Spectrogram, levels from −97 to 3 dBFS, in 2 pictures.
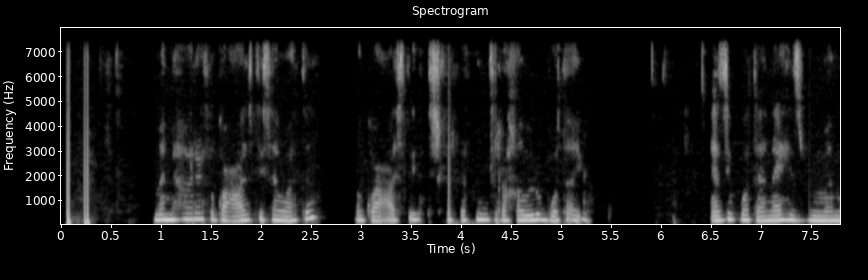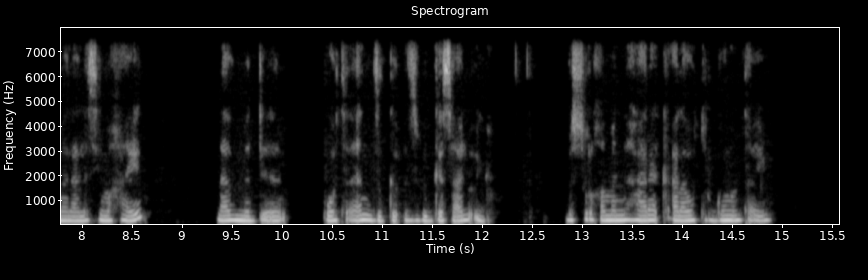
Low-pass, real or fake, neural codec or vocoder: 7.2 kHz; real; none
